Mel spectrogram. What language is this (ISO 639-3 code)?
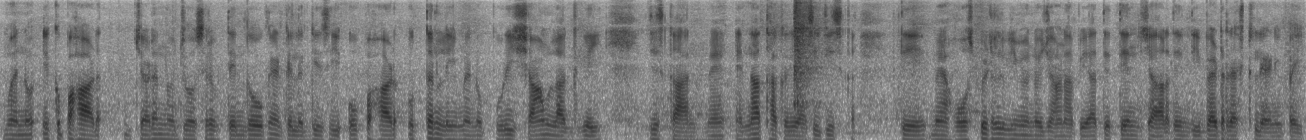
pan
